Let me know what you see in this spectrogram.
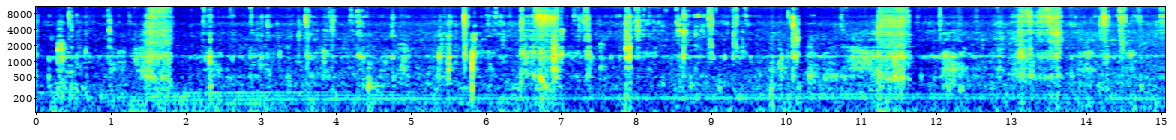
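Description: Faint chewing and wet mouth clicks of a person eating cooked rice by hand, with irregular short clicks and soft smacks scattered through.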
